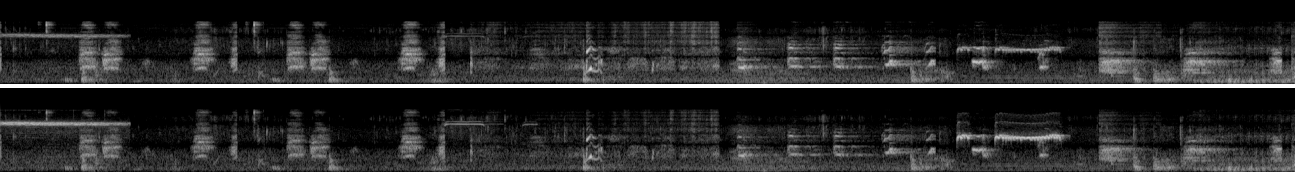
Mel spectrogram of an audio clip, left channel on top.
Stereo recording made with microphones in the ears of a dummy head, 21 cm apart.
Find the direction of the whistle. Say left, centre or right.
right.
